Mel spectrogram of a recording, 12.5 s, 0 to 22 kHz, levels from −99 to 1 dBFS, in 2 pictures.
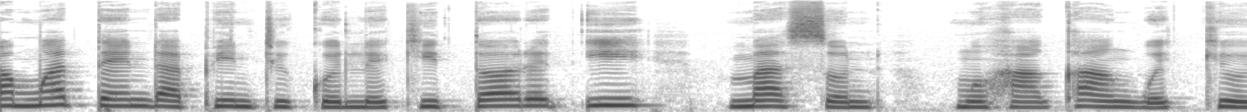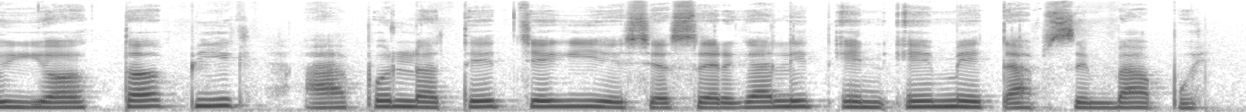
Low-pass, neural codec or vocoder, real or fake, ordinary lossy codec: none; none; real; none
